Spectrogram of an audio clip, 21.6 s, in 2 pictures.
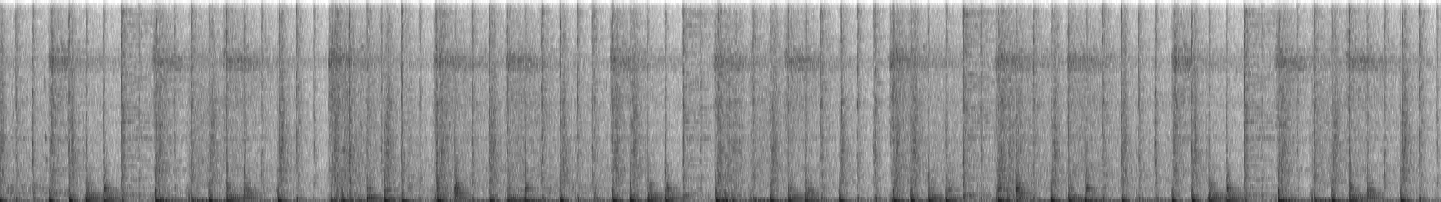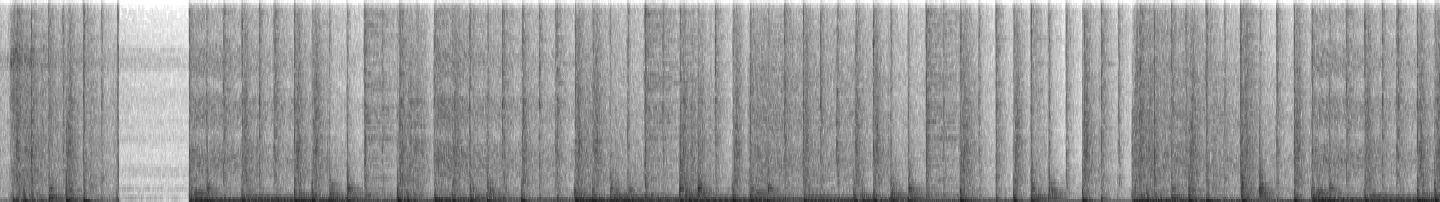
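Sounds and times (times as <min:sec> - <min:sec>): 
rare Afro drum percussion: 0:00.0 - 0:21.5.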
